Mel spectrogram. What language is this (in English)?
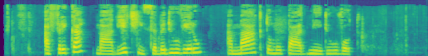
Czech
